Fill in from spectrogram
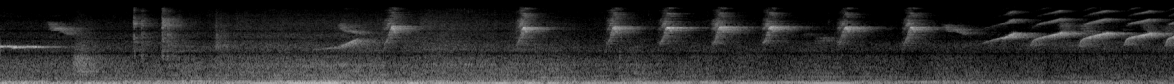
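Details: White-rumped shama singing at the end of the breeding season: a varied string of clear whistles, with rising sweeps and sharp high notes, ending in a quick run of short upslurred notes, over a steady low rumble.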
